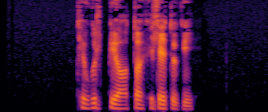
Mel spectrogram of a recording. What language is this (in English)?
Mongolian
